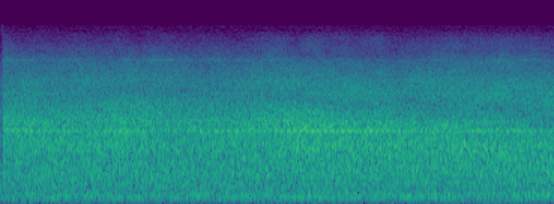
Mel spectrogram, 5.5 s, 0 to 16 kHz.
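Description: KC-135 Stratotanker's CFM56 (F108) turbofan engines running at low power as the tanker rolls along the runway: a steady jet rush with a high whine that swells slightly about three seconds in.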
